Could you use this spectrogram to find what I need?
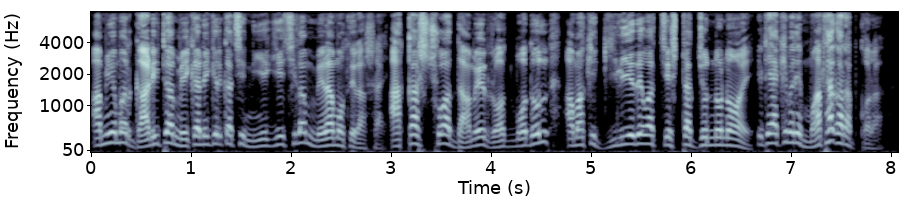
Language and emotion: Bengali, angry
